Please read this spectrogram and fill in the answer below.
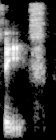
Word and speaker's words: fief: Fief is what the word looks like, but it's pronounced fief.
